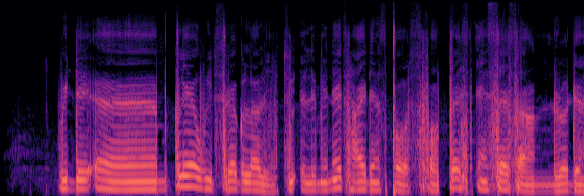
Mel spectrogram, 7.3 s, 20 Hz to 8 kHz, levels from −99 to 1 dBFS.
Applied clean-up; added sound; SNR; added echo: none; none; none; none.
